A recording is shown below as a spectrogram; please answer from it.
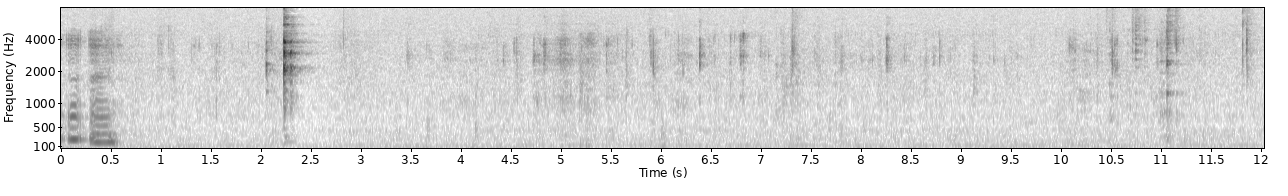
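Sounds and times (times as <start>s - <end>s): chewing noodles: 3.4s - 12.0s.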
